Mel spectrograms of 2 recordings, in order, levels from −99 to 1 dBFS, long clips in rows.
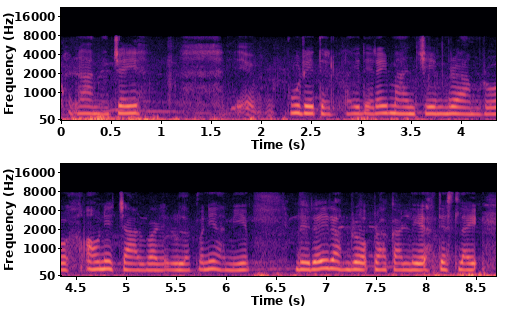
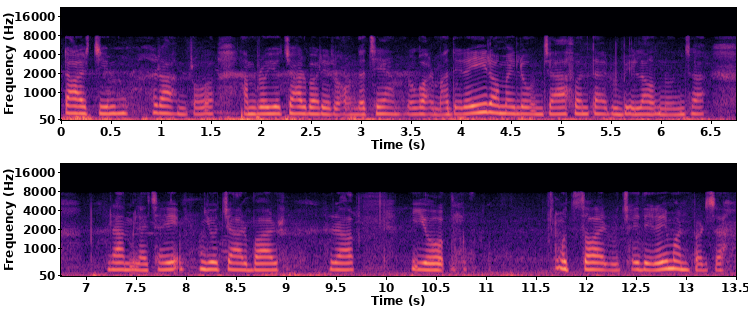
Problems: none marked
